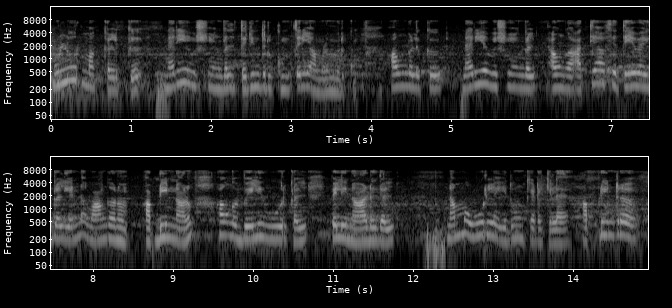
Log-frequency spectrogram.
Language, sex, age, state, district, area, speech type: Tamil, female, 18-30, Tamil Nadu, Mayiladuthurai, rural, spontaneous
